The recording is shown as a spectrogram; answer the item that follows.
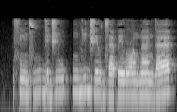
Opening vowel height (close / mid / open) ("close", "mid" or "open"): close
